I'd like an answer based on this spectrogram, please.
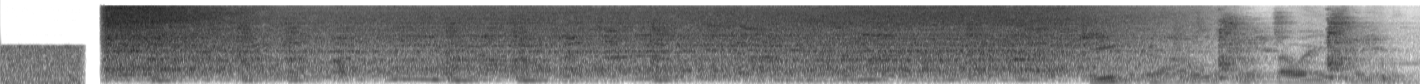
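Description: Handheld hair dryer blowing steadily, cutting in abruptly about half a second in. Music with a beat starts up near the end.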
